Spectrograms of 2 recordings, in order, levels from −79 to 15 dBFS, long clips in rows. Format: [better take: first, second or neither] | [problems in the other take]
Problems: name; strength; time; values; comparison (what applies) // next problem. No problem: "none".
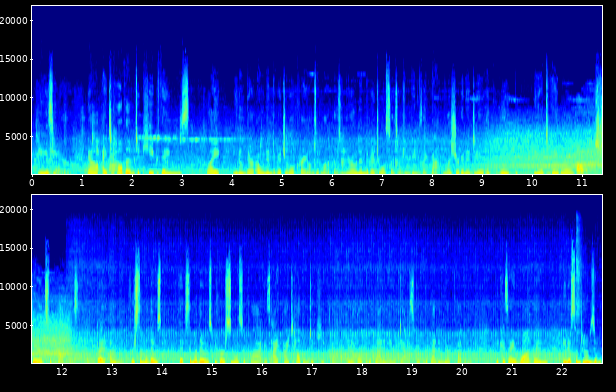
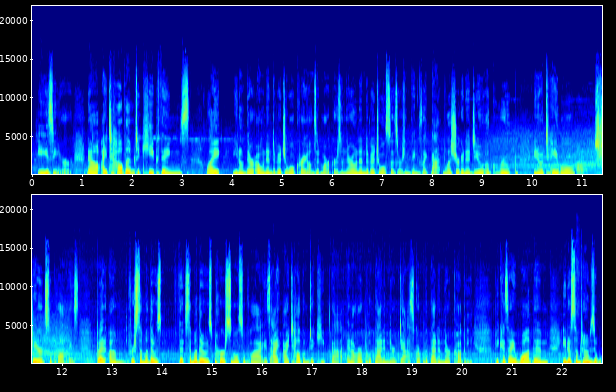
second | traffic noise; loud; throughout; 5 dB below the speech; faint in the second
